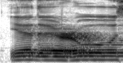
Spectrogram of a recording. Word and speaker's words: يدعو: فسوف يدعو ദാലിൻ്റെ സുക്കൂൻ ഖൽഖല സുഗ്റ നൽകി ശബ്ദം ഹറക്കത്ത് പോലെ ചലിപ്പിക്കുക. യദ്ഉ സുബൂറാ. റാ തഫ്ഖീം ചെയ്ത് ഉച്ചരിക്കുക, അതിൻ്റെ അലിഫിലും തടിപ്പിക്കൽ വേണം.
